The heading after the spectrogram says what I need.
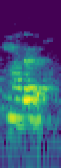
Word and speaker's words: either: आइदर या ईदर आप choose में कंफर्टेबल हो, बहुत प्रोनाउंसिएशन आता है।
